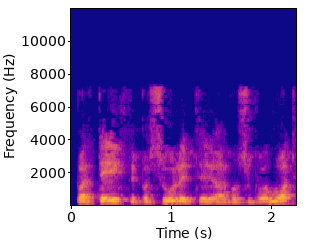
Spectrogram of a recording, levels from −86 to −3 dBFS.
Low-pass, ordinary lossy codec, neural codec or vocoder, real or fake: 7.2 kHz; MP3, 32 kbps; codec, 16 kHz, 4.8 kbps, FACodec; fake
